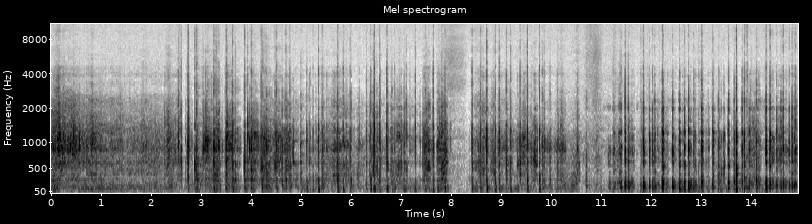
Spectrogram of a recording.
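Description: Long red nails tap quickly on the front face of a small, closed, hollow rectangular cardboard box of Clipper green tea standing upright. The result is a dense run of soft, dry, hollow clicks centered in the midrange, with a brief lull around the middle before the rapid tapping resumes.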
